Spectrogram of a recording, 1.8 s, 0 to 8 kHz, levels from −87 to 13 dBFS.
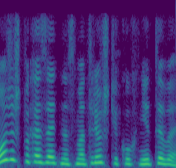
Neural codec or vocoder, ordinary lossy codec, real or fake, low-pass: none; AAC, 48 kbps; real; 7.2 kHz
